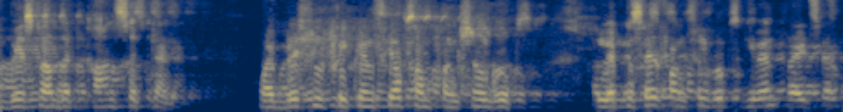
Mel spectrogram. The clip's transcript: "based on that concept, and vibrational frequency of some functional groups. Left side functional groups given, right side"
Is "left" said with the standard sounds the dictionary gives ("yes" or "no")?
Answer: no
